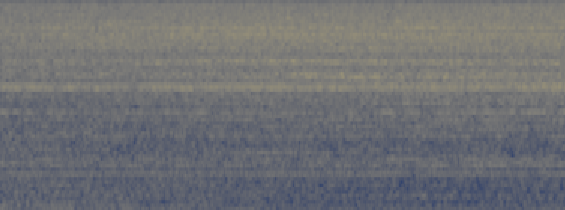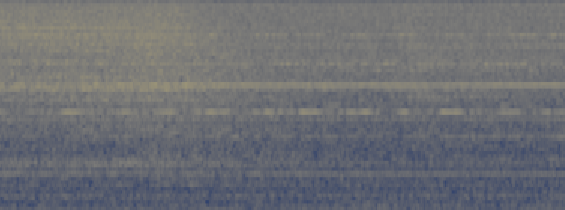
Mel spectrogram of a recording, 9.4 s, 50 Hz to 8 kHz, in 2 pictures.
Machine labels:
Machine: pump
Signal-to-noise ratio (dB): -6 dB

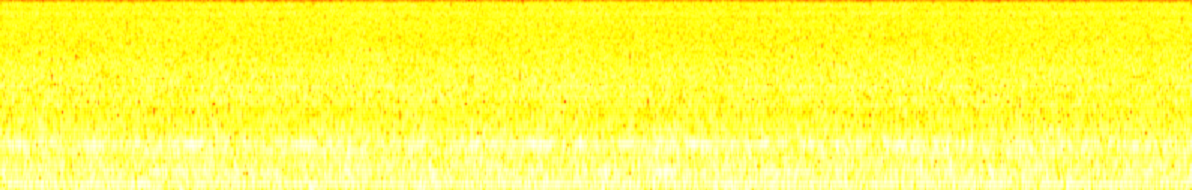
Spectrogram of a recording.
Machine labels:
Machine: fan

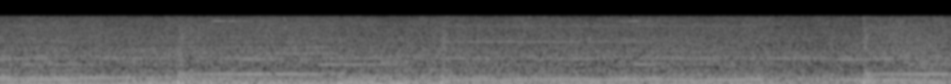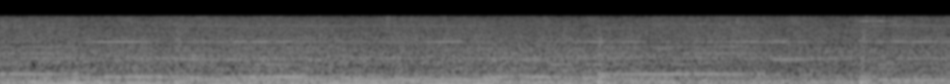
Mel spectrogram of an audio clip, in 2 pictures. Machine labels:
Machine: slide rail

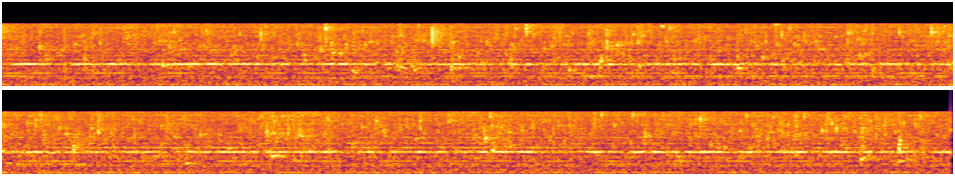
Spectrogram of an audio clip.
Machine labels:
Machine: pump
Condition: normal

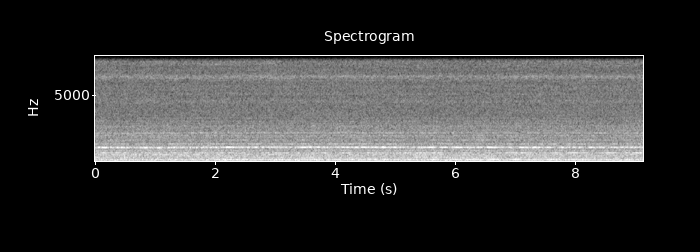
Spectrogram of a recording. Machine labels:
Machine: fan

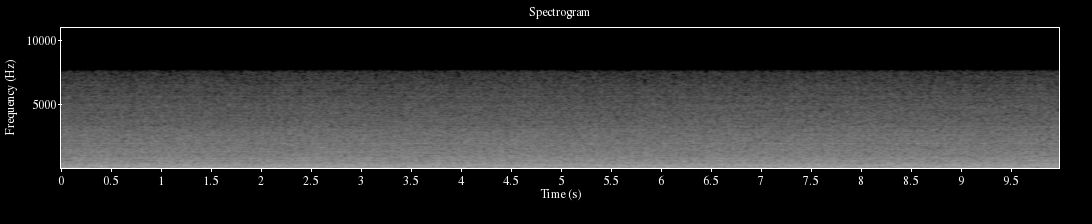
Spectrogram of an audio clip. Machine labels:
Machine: fan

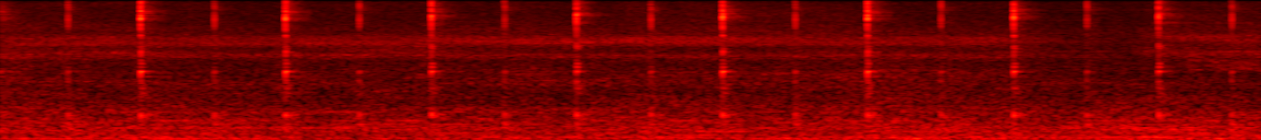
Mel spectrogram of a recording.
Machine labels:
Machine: valve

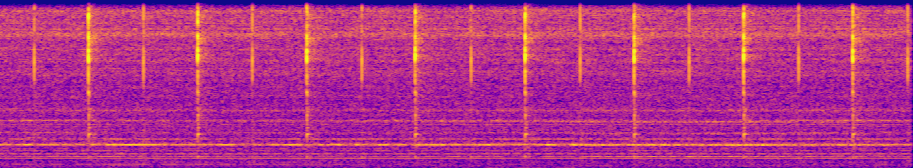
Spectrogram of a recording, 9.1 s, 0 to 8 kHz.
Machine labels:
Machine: valve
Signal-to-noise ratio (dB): -6 dB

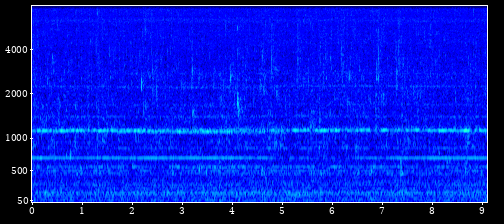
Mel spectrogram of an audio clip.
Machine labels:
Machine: pump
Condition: abnormal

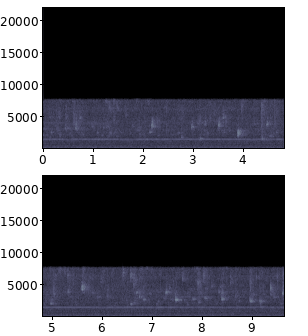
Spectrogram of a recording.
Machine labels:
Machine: pump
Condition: normal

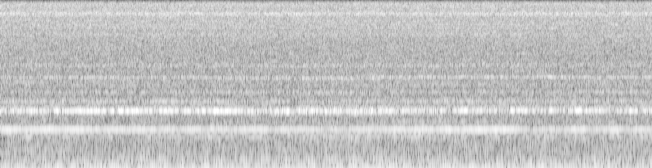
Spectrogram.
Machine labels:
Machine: fan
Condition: abnormal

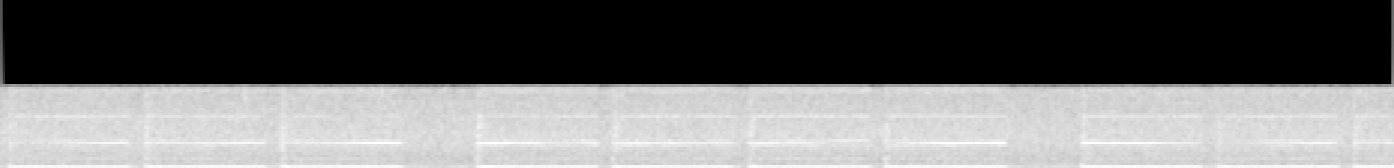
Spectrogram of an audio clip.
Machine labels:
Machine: slide rail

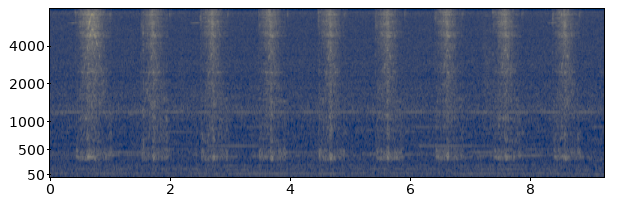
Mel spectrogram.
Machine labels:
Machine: slide rail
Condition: normal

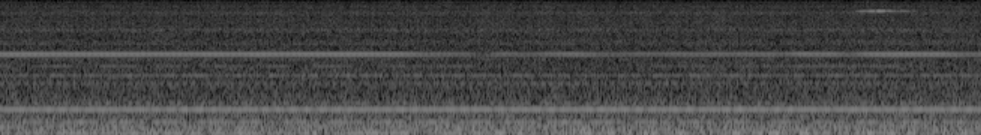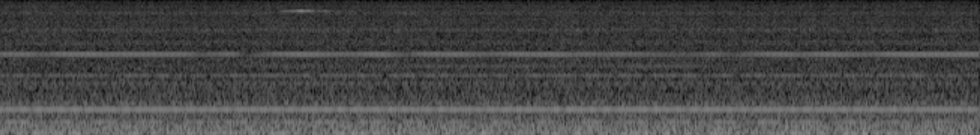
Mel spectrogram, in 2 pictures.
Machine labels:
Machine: pump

